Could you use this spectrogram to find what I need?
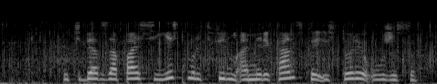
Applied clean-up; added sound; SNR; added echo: none; Rain; 15 dB; none.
